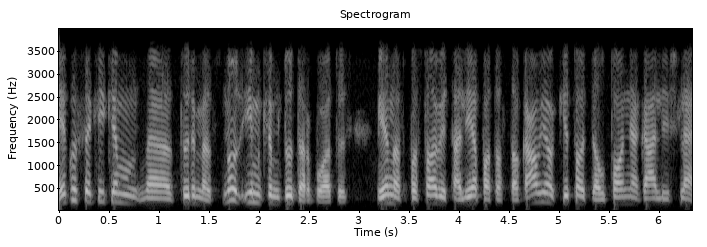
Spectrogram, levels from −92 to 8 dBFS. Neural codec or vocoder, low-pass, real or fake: none; 3.6 kHz; real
